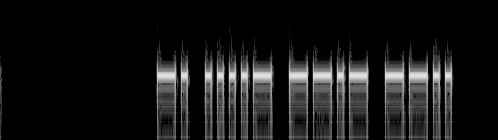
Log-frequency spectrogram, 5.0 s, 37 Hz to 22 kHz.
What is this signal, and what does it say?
Morse code, heard as a keyed tone, about 23 wpm, 700 Hz. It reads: N4QZ
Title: Speed Racing - USA 1x2 Call Signs 20wpm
